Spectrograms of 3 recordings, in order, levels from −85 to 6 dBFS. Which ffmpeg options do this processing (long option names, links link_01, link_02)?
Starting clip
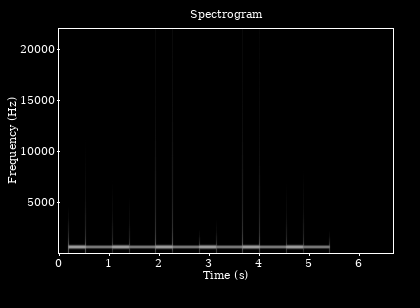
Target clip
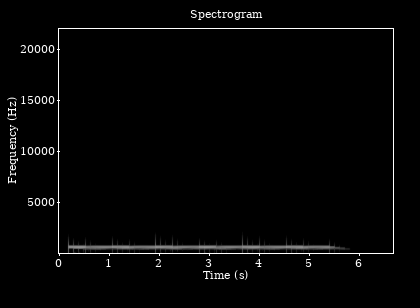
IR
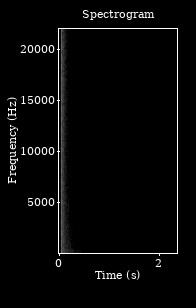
-filter_complex "[0:a]acompressor=threshold=-36dB:ratio=6,lowpass=frequency=1200:width=0.5412,lowpass=frequency=1200:width=1.3066,asplit=2[link_01][link_02];[link_02]asplit=4[link_03][link_04][link_05][link_06];[link_03]adelay=100,afreqshift=-48,volume=-8dB[link_07];[link_04]adelay=200,afreqshift=-96,volume=-16.4dB[link_08];[link_05]adelay=300,afreqshift=-144,volume=-24.8dB[link_09];[link_06]adelay=400,afreqshift=-192,volume=-33.2dB[link_10];[link_07][link_08][link_09][link_10]amix=inputs=4:normalize=0[link_11];[link_01][link_11]amix=inputs=2:normalize=0"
